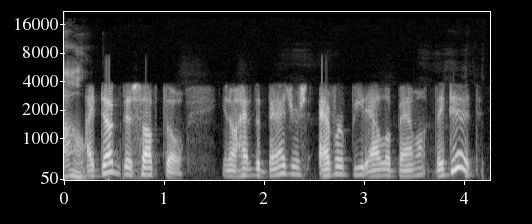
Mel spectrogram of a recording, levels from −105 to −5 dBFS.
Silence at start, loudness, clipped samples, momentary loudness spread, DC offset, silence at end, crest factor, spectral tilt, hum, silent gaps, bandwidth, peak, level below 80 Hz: 0 s; -26 LUFS; under 0.1%; 8 LU; under 0.1%; 0.2 s; 20 dB; -5.5 dB/octave; none; none; 14.5 kHz; -8 dBFS; -72 dBFS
